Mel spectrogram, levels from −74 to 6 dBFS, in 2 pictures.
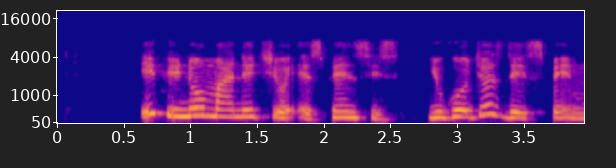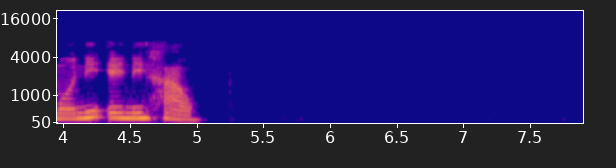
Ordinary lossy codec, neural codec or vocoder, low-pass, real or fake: Opus, 16 kbps; none; 7.2 kHz; real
